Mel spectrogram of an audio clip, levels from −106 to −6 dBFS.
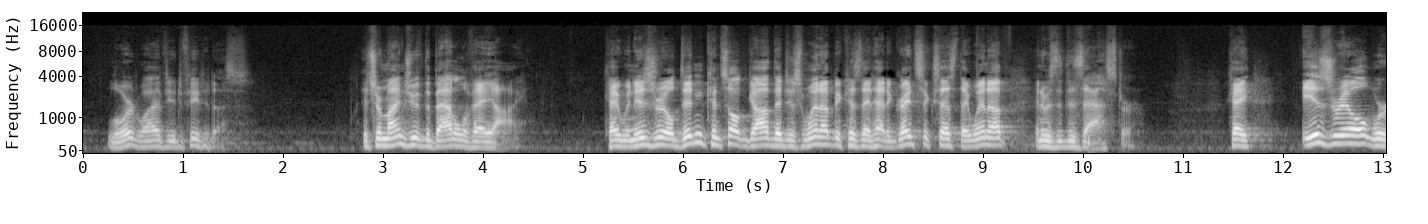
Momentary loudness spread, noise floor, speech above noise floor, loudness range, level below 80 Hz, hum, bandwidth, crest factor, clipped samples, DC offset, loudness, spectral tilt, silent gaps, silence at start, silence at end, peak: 13 LU; -63 dBFS; 43 dB; 5 LU; -66 dBFS; none; 14 kHz; 18 dB; under 0.1%; under 0.1%; -20 LUFS; -5 dB/octave; none; 0.25 s; 0 s; -2 dBFS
